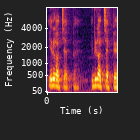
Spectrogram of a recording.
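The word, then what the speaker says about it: Yirgacheffe: 우리는 예가체프라고 했는데 걔는 이르가체페.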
